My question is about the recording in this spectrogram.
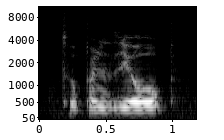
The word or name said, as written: tobar na leob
